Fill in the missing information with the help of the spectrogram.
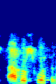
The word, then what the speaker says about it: Aberystwyth: So, I'm sure they have many better things to do over in Aberystwyth, is that how it's pronounced? Yes,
